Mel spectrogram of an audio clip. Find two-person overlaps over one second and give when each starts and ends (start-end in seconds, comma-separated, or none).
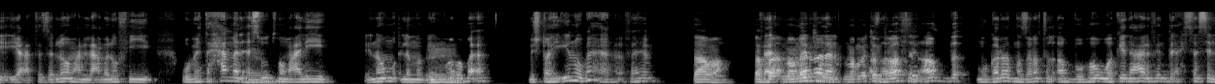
7.6-9.4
